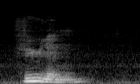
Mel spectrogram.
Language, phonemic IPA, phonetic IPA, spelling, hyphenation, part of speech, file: German, /ˈvyːlən/, [ˈvyːl̩n], wühlen, wüh‧len, verb, De-wühlen.ogg
- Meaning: 1. to rummage, to grub 2. to dig, to burrow, to tunnel 3. to agitate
